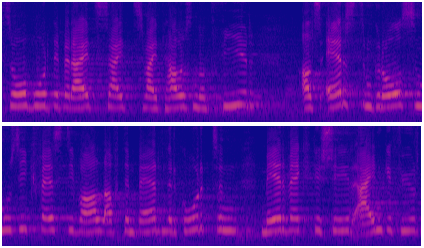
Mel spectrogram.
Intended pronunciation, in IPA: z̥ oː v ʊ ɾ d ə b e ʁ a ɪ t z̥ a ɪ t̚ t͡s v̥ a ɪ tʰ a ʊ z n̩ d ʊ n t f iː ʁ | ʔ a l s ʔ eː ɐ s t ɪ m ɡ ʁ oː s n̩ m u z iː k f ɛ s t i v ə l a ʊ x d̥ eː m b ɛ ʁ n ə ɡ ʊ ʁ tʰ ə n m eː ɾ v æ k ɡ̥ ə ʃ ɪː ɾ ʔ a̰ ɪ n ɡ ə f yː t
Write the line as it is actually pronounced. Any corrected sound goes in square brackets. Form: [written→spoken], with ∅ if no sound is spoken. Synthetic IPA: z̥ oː v ʊ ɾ d ə b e ʁ a ɪ [t→t͡s] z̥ a ɪ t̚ t͡s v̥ a ɪ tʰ a ʊ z n̩ d ʊ n t f iː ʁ | ʔ a l s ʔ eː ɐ s t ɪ m ɡ ʁ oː s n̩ m u z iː k f ɛ s t i v [ə→a] l a ʊ [x→f] d̥ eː m b ɛ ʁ n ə ɡ ʊ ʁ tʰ ə n m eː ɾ v [æ→ɛ] k ɡ̥ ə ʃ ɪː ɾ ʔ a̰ ɪ n ɡ ə f yː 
